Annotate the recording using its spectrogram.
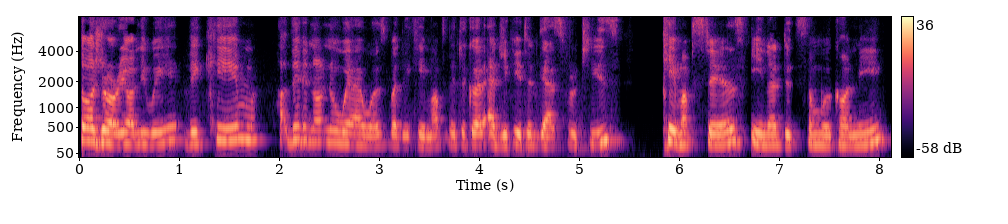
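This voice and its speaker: A woman tells her story as a podcast guest, speaking at a middling pitch. She is earnest and pauses often, and she brings others' words to life as she recounts them. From Trinidad and Tobago. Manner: halting, with fillers and restarts. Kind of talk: conversational personal storytelling.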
